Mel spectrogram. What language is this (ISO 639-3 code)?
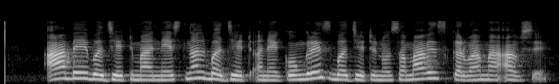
guj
